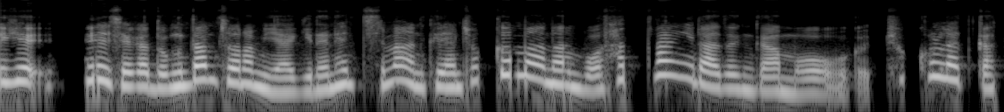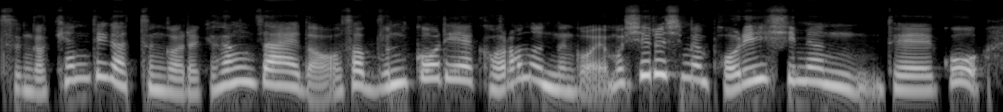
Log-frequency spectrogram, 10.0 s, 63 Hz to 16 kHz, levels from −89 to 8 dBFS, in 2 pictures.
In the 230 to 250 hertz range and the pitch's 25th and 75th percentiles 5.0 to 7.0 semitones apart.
No: high, 245 Hz; wide, 7.4 semitones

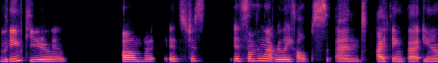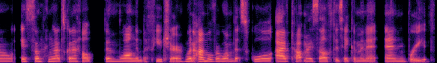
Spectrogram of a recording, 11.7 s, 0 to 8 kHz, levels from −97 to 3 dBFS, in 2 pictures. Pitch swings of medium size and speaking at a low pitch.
No: average, 3.2 semitones; high, 205 Hz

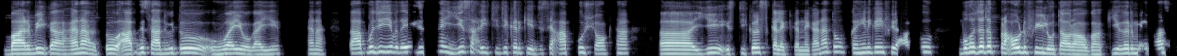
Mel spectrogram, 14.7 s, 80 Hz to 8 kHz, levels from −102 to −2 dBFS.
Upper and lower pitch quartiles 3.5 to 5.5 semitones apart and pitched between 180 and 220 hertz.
Yes: average, 4.0 semitones; high, 190 Hz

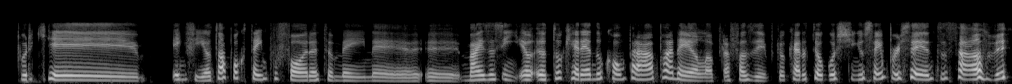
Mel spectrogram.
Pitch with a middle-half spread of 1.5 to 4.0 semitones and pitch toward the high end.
No: average, 4.7 semitones; high, 215 Hz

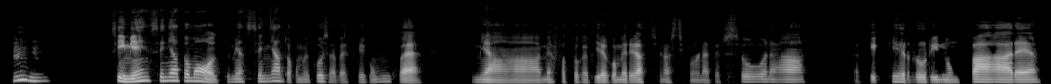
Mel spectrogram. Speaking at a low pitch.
Yes: low, 115 Hz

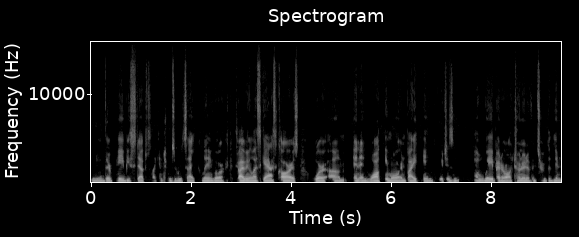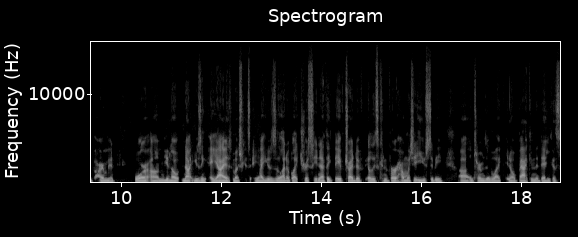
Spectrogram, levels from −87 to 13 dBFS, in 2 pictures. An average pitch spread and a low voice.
No: narrow, 1.4 semitones; very low, 95 Hz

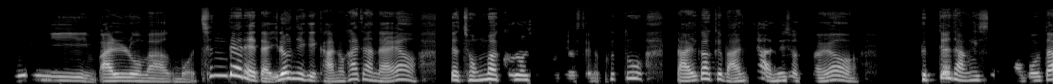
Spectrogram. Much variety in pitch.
Yes: wide, 6.5 semitones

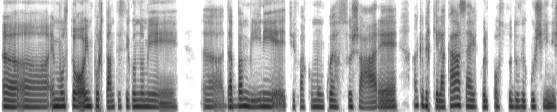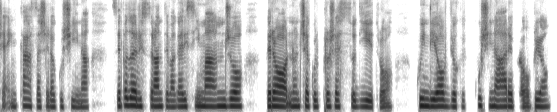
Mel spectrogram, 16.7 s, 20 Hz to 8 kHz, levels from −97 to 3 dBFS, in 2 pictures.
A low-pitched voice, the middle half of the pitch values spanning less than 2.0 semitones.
No: medium, 175 Hz; narrow, 1.5 semitones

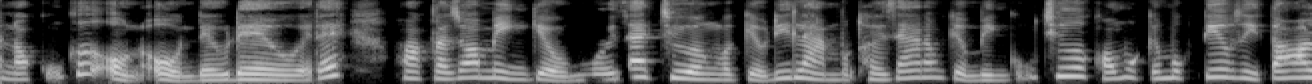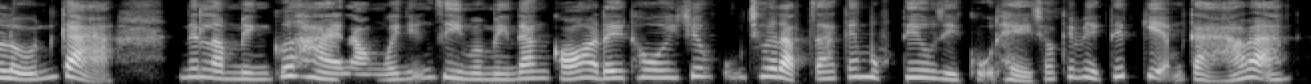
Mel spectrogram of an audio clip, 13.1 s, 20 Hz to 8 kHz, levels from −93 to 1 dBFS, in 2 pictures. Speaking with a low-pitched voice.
No: high, 235 Hz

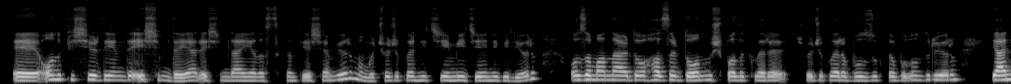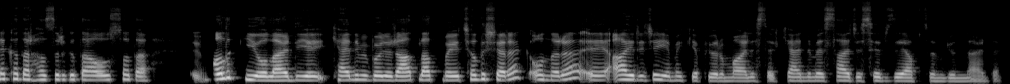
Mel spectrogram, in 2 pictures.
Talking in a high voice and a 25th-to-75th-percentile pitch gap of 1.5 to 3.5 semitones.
Yes: high, 195 Hz; average, 2.7 semitones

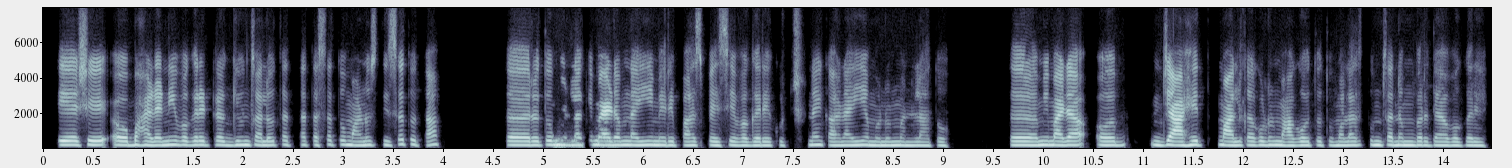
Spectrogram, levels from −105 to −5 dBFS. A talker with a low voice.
No: high, 210 Hz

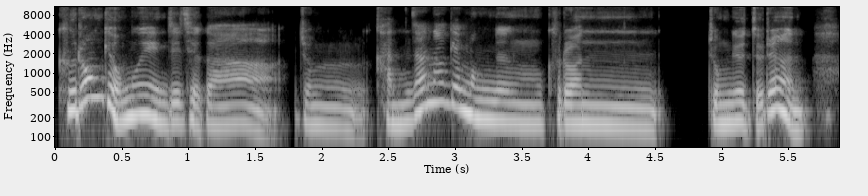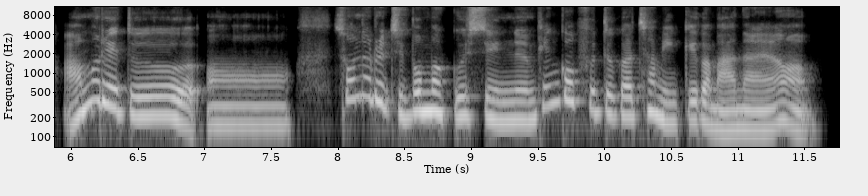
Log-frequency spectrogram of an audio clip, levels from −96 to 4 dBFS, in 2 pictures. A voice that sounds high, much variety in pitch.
No: medium, 180 Hz; wide, 7.6 semitones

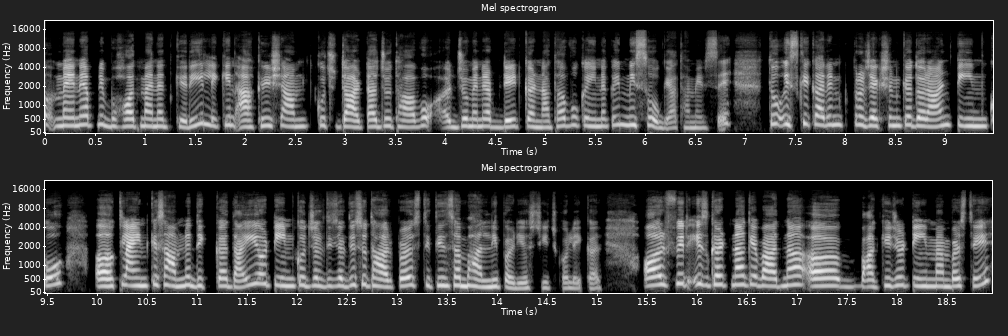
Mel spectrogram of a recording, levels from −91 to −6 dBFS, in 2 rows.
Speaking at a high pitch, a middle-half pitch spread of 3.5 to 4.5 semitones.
No: very high, 265 Hz; average, 2.9 semitones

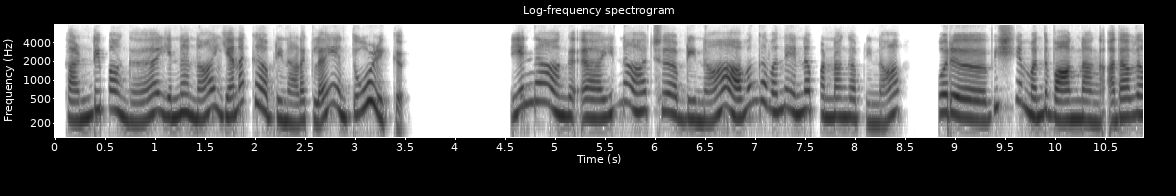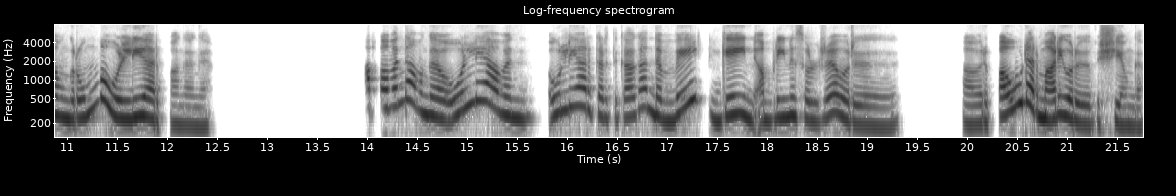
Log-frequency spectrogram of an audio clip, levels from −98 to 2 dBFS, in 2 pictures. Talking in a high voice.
Yes: very high, 260 Hz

